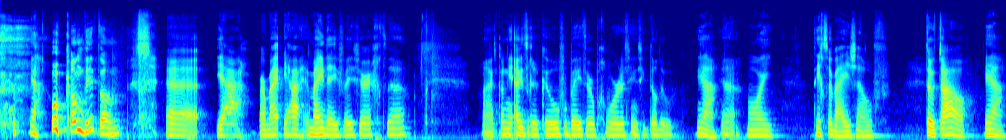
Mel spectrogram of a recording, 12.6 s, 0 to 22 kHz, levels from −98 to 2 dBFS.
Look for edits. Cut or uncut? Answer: uncut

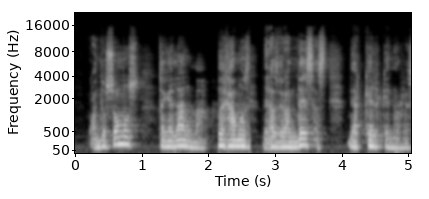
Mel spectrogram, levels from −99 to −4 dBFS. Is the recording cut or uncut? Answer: cut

